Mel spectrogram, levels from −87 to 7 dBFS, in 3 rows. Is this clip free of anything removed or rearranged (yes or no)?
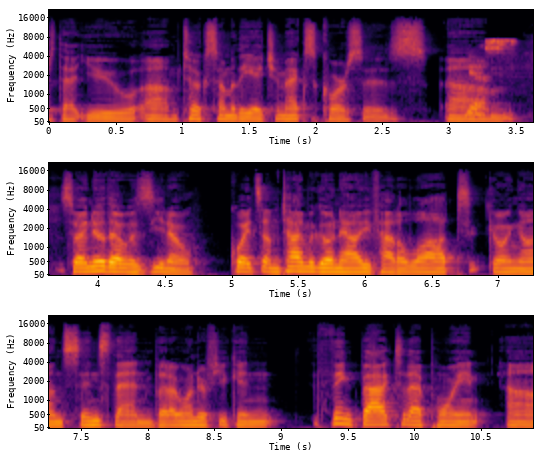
yes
